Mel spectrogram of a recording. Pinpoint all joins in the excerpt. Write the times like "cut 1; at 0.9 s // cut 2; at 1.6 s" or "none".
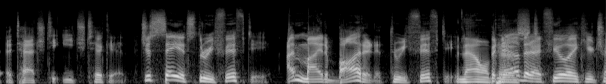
cut 1; at 1.3 s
